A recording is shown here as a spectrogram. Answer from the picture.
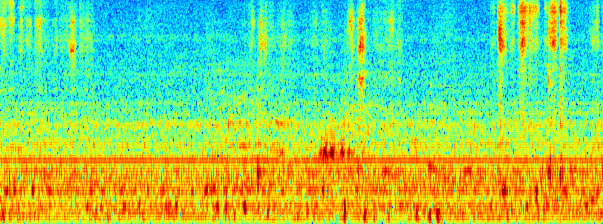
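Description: Faint strokes of a marker pen writing on a whiteboard, coming in a few short scratchy bursts over near silence.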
